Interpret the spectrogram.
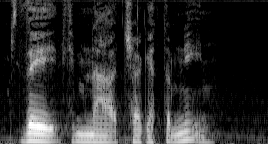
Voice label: The woman gave the child a tortilla, San Lucas Quiaviní Zapotec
